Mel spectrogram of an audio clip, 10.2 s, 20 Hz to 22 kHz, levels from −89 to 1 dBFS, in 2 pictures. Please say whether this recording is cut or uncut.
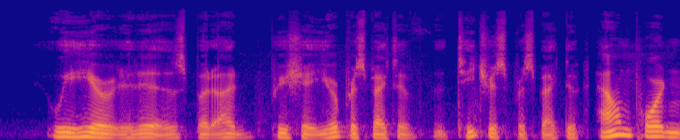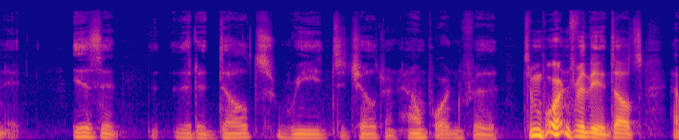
cut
